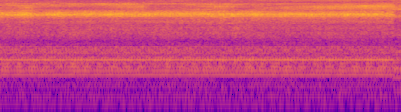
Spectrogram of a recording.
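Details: A steady mechanical hum and hiss of a nebuliser running continuously during a severe asthma attack at a GP practice, after about six inhaler puffs; the breathing rate is rising despite treatment and an ambulance is called.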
